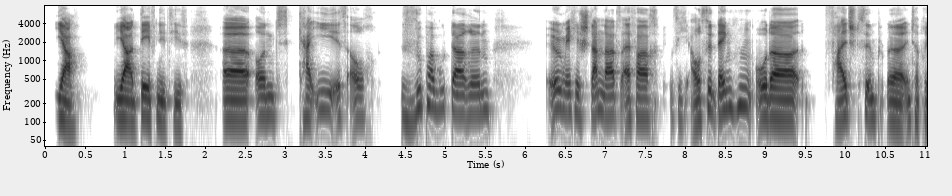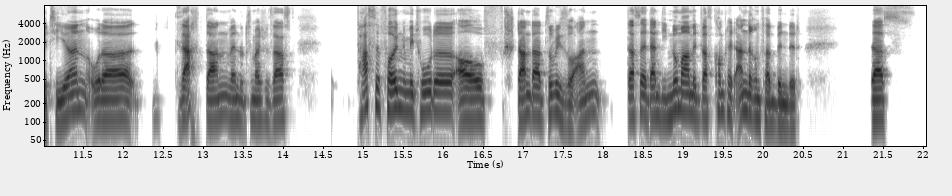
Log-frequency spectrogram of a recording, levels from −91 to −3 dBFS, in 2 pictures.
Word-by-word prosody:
Ja, - - +3 0.4
ja, - - +6
definitiv. 110 -5 -3 0.4
Äh, 115 0 +6
und 130 0 -4
KI 145 +5 -4
ist 130 - -8
auch 125 +1 -6 0.3
super 170 - -5
gut 165 +2 -14
darin, 140 +2 0 0.7
irgendwelche 145 -4 -2
Standards 130 +1 +1
einfach 120 0 0
sich 115 - -16
auszudenken 165 +7 -1
oder 120 -1 +4 0.2
falsch 130 +1 -1
zu - - -4
impl 120 0 -7
äh, 105 -2 +3
interpretieren 115 +8 -2
oder 115 - +2 0.5
sagt - - +2
dann, 120 +3 0
wenn 120 0 -2
du - - -7
zum 115 - -12
Beispiel 110 -1 -4
sagst: 120 +1 -1 0.8
„Fasse 180 - -1
folgende 160 0 +2
Methode 150 0 +1
auf 120 0 +3
Standard 130 -4 +2
sowieso 130 -8 -2
an“, 145 - -5 0.2
dass 125 +2 +1
er 135 - +1
dann 125 0 +1
die 120 - -7
Nummer 150 0 +3
mit 125 -3 -3
was 120 0 0
komplett 145 -2 -5
anderem 135 -6 0
verbindet. 100 -3 -2 0.9
Das 120 0 0
125 Hz, 130 wpm, -24 LUFS, 115-145 Hz, 0.9 s, ja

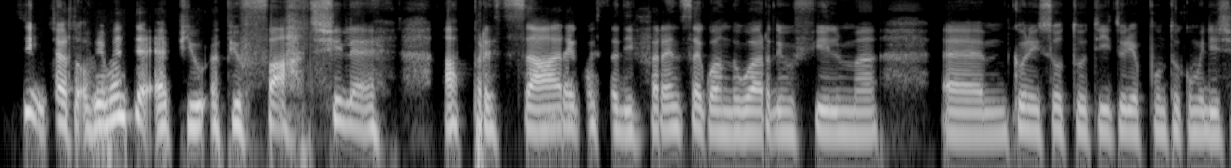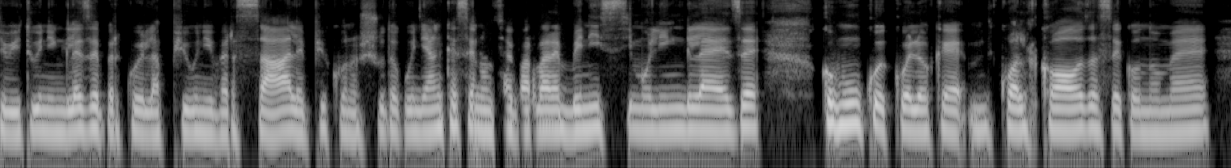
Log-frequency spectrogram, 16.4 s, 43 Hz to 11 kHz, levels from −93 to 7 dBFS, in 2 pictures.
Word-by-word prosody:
Sì 275 - +5
certo, 195 -3 +4
ovviamente 190 +9 +7
è 160 - +5
più 170 0 +3
è 175 - 0
più 180 - +3
facile 165 - +1 0.4
apprezzare 160 +1 +2
questa 165 0 -5
differenza 155 +4 -1
quando 145 -2 -1
guardi 140 0 +1
un 140 - -2
film, 140 +1 -2 0.4
ehm, 135 0 -2
con 160 +2 -1
i 150 - -1
sottotitoli, 150 -1 -3
appunto 145 +1 -5
come 145 -1 -4
dicevi 135 0 -1
tu, 150 - -4
in 150 - 0
inglese 150 +2 0
per 145 - -6
quella 135 -3 -2
più 145 - -6
universale, 140 0 -1
più 160 +6 -9
conosciuta, 145 +1 -7
quindi 145 0 -3
anche 155 +3 0
se 165 - -3
non 145 -2 0
sai 155 - -6
parlare 150 +1 +1
benissimo 155 +1 -1
l'inglese, 155 +1 +1 0.4
comunque 180 -1 +3
è - - -7
quello 150 -2 +1
che, 145 -1 -2
mhmm, 155 0 -5
qualcosa 155 0 +2
secondo 140 -2 -4
me, 145 +2 -3
150 Hz, 170 wpm, -20 LUFS, 145-160 Hz, 0.4 s, ovviamente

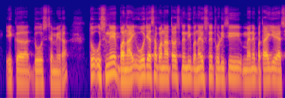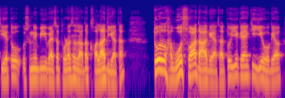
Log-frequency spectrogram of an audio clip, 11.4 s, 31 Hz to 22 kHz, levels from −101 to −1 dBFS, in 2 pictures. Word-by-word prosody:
एक 100 -2 -6 0.4
दोस्त 100 0 -5
है 95 - -4
मेरा 90 -1 -5 0.4
तो 140 - 0
उसने 140 +6 +3
बनाई, 110 -3 +4
वो 135 +1 0
जैसा 140 +1 +3
बनाता 120 -1 +1
है - - +4
उसने 125 -1 -4
नहीं 120 +1 -2
बनाई 115 +2 -1
उसने 125 +1 -3
थोड़ी-सी 120 0 -3
मैंने 105 +2 -1
बताई 110 0 +1
ये 115 -1 0
ऐसी 105 +2 -6
है 110 - 0
तो 130 - -1
उसने 110 +1 -5
भी 115 +2 -3
वैसा 110 +1 -1
थोड़ा-सा 110 +2 -2
ज़्यादा 105 +2 0
ख़ौला 95 +4 +4
दिया 95 -4 -2
था। - - -5 0.6
तो 190 - +7 0.3
वो 135 +11 +2
स्वाद 150 0 +3
आ 105 - +5
गया 100 -2 -1
था 95 - -3
तो 130 - -4
ये 135 +3 -3
कह 135 -1 0
कि 135 - -6
ये 120 - -1
हो 105 -4 -3
गया। 105 +2 -2
115 Hz, 225 wpm, -23 LUFS, 105-130 Hz, 0.6 s, तो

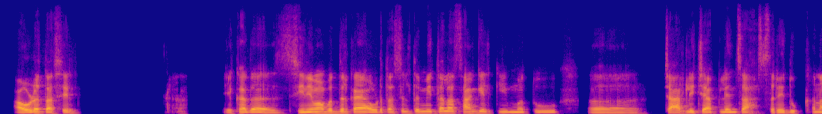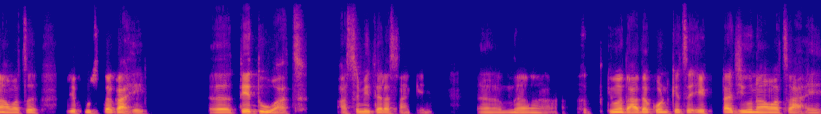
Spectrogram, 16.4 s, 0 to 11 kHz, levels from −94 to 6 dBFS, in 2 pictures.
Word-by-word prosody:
आवडत 115 +4 +6
असेल. 125 +2 +1 1.0
हां. - - -22 0.5
एखादा 115 +3 +3 0.3
सिनेमाबद्दल 130 +3 +3
काय 130 - +6
आवडत 115 -2 +2
असेल 140 +3 -6
तर 145 - +1
मी 145 0 0
त्याला 155 +1 +3
सांगेल, 145 0 -1
की 125 - -4
मग 115 -1 -1
तू 120 -1 -2 0.3
अ, 105 - -4 0.7
चार्ली 105 +5 +4
चॅप्लिनचा 115 0 +2
'हसरे 115 - -2
दुःख' 110 +2 -7
नावाचं 105 -1 -1 0.3
जे 105 - -1
पुस्तक 110 0 -1
आहे 100 -1 +2 0.7
अ, 100 0 +1
ते 135 - +7
तू 115 - +4
वाच, - - -6 0.4
असं 100 +6 -6
मी 130 - 0
त्याला 110 -1 +1
सांगेन. 90 -3 -15 0.5
अ, 95 - -13
अ, - - -5
मग 100 -2 -7 0.5
किंवा 120 -1 +3
दादा 105 +3 +3
कोंडकेच 115 -1 -1
'एकटा 110 +2 -1
जीव' 115 0 +1
नावाचा 105 -2 0
आहे 95 0 -7
115 Hz, 155 wpm, -23 LUFS, 105-125 Hz, 1.0 s, ते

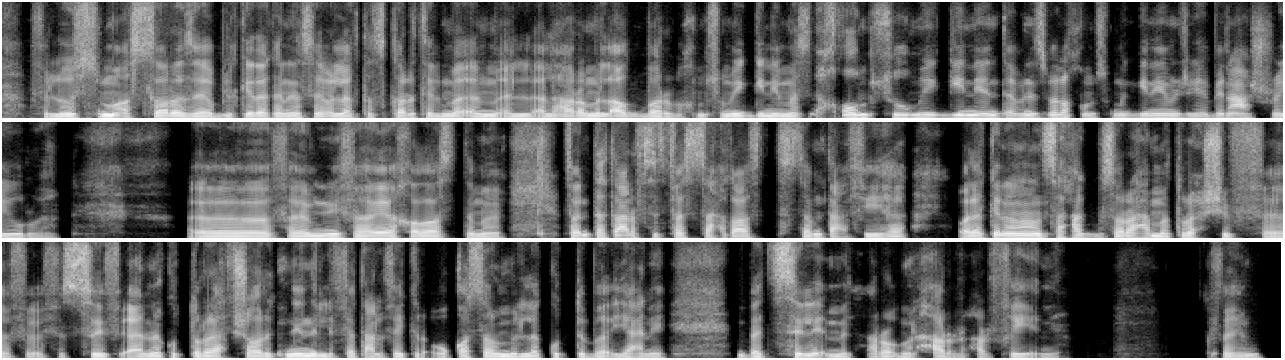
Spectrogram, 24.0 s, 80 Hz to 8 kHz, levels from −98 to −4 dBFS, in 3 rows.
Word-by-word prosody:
فلوس 120 +4 +1
مأثرة 125 +4 +4
زي 105 -2 +3
قبل 95 0 -3
كده، 125 0 +2
كان 115 -3 +1
مثلًا 120 0 0
يقول 120 +2 +2
لك 120 - 0
تذكرة 125 +6 -3
الم 110 0 +1
ال 100 -2 +2
ال 100 -1 0
الهرم 120 +6 +1
الأكبر 115 -5 +1
ب500 100 +5 -1
جنيه 120 0 +1
مثلًا، 115 -1 -1
500 155 0 0
جنيه! 145 -1 +2
أنت 140 0 -1
بالنسبة 140 +2 -1
لك 155 -1 -1
500 135 +1 -6
جنيه 135 0 0
مش 130 -2 -3
جايبين 120 +3 -4
10€ 125 -4 -2
يعني. 85 -1 -18 0.8
آآ، 100 +1 +3
فاهمني 115 +6 +2
فهي 115 +3 +3
خلاص 115 0 +1
تمام، 95 -1 -2 0.4
فأنت 135 +2 0
هتعرف 140 +1 0
تتفسح، 125 -3 -2
هتعرف 115 0 0
تستمتع 115 -5 -3
فيها، 110 +3 -2 0.3
ولكن 135 +3 +3
أنا 135 +1 +6
أنصحك 140 +2 +1
بصراحة 115 +5 0
ما 115 -3 +3
تروحش 130 +4 -1
ف - - -6
ف - - -4
في - - -8
الصيف، - - +1
يعني 95 - +1
أنا 115 - +3
كنت 105 - -5
رايح 120 +1 +2
في - - -5
شهر 120 -1 +2
2 115 +3 +4
اللي 100 -5 +2
فات - - -4
على - - -2
فكرة، - - -3
وقسمًا 120 -1 0
بالله 100 +2 +3
كنت 100 - -4
ب - - -9
يعني 95 -1 -2 0.4
باتسلق 135 -2 +2
من 100 0 -1
الحرا 95 +2 -3
الحر - - -3
حرفيًا - - -4
يعني. - - -13 1.0
فاهم، 90 0 -3
115 Hz, 180 wpm, -17 LUFS, 100-130 Hz, 1.0 s, أنا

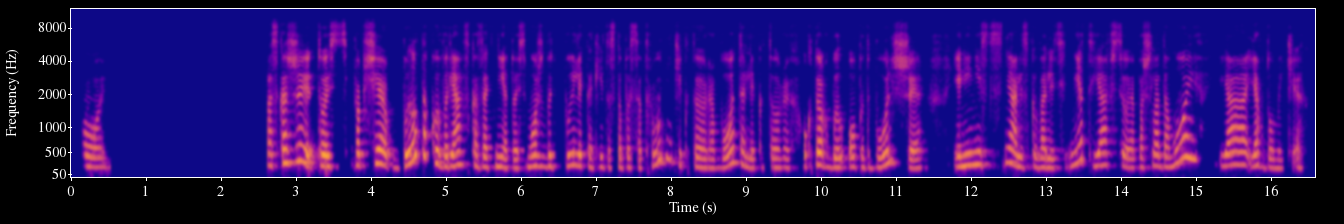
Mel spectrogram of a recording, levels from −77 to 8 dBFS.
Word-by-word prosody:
Ой. 200 -3 -4 2.1
А 235 - 0
скажи, 290 +6 +4
то 230 - +5
есть, 220 +1 +3
вообще, 240 +2 +4 0.2
был 440 - +9
такой 440 - +3
вариант 230 +4 +3
сказать 210 -4 -3
"нет"? 200 -4 -1
То 180 - -3
есть, 180 +2 -9
может 215 0 -1
быть, 220 0 0
были 230 +1 +2
какие-то 205 -2 -8
с 185 - -12
тобой 195 0 -6
сотрудники, 240 - -5
которые 205 -4 -4
работали, 190 +4 -2
которых 190 0 -9
у - - -2
которых 240 -5 +3
был 200 0 -1
опыт 205 -1 -5
больше, 195 - -1 0.4
и 210 - -4
они 225 +3 +3
не 255 +1 +1
стеснялись 250 -4 -2
говорить: 190 -3 -4
"Нет, 270 - -4
я 240 +2 +1
всё, 240 -3 -4
я 185 -1 -4
пошла 200 +3 -4
домой. 345 - +2 0.3
Я 250 +3 +2
я 235 0 +1
в 210 - -15
домике." 185 +1 -9
220 Hz, 155 wpm, -21 LUFS, 195-250 Hz, 2.1 s, был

